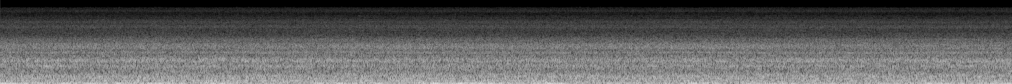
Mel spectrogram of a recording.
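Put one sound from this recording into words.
A small plane's engine drones loudly and steadily inside the cockpit.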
